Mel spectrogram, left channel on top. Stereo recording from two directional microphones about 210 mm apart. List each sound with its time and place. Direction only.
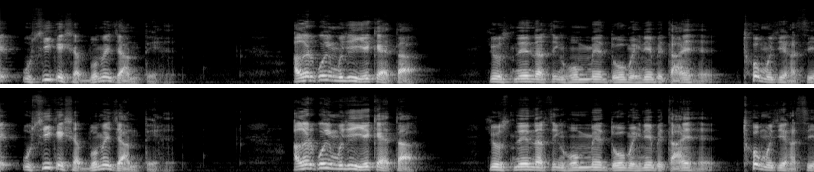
0.0 s speech: 25° right (ahead or behind)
